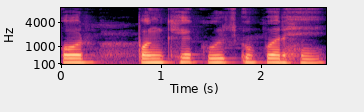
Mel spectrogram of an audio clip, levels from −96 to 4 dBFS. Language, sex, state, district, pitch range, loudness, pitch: Hindi, male, Jharkhand, Ranchi, 150-155 Hz, -17 LUFS, 155 Hz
